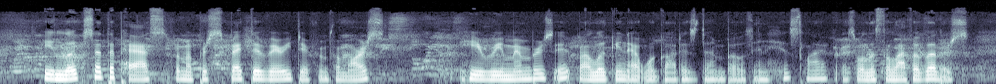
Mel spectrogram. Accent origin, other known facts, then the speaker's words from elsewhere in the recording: El Salvador; But it was during my time growing up in El Salvador.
